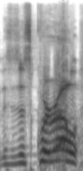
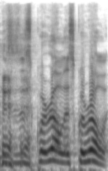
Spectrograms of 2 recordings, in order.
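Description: First: Put-on "squirrel" said high and loud as "skwer-el" in a French accent. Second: Put-on "squirrel" repeated high and loud as "skwer-el" with a French accent; frustrated, high and loud French repeat of "squirrel"; exasperated French squirrel. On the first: [name] insisting to his American friends, in a loud, high French accent. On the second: [name] repeating the word to teasing friends, in an exasperated loud French accent. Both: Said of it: "I'm like".

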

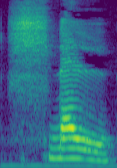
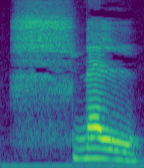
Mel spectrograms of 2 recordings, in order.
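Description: No difference in how they are said.

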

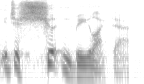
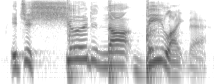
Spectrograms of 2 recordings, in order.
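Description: First: It just shouldn't be like that, said low and soft; a soft lament; quiet, resigned statement. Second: "should not" slowed and pressed hard; slow down and lean on "should not"; emphatic, deliberate lament; firm stress on should not. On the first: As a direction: murmur it to yourself. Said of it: "repeats with emphasis". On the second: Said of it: "repeated more firmly". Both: Real, not acted.

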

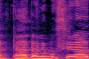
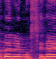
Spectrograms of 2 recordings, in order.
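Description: First: Said in the usual way. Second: Tan emocionada with the pitch jumping higher; more excited. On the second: Real, not acted. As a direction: gush it as the excitement returns.

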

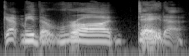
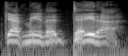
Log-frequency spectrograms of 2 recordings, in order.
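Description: First: Loud, punching the word raw; stress on raw. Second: Loud barking newspaper boss; bossy editor shout. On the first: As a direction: hit "raw" hard, bossy editor. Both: Acted. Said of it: "if I was Jameson".

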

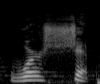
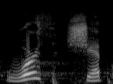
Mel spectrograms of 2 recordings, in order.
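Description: First: Said in the usual way. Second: Says "worthship" with a TH sound, as in worth; deliberately blends worth into "worthship"; "worthship" pronounced worth-ship; slip of the tongue. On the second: Shown as a demonstration. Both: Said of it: "worthship or communal worship".

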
